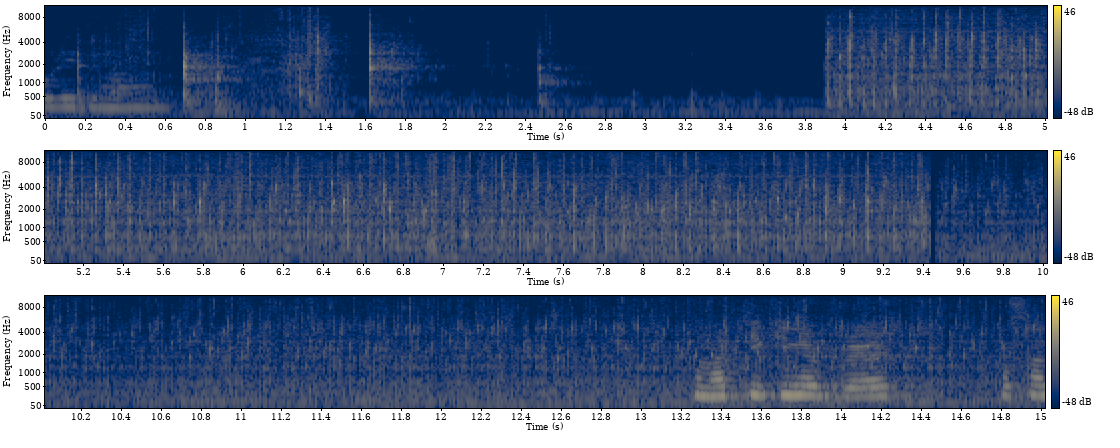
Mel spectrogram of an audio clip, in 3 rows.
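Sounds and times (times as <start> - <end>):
chicken sizzling in hot oil: 3.9 - 15.0.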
